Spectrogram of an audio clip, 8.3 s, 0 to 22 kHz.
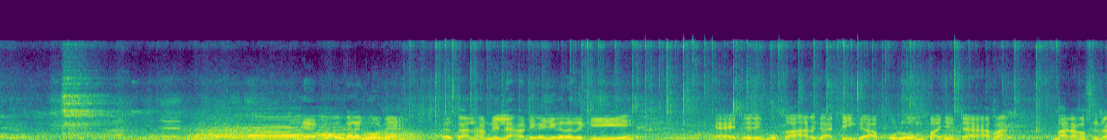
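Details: Aceh cattle crossed with Simmental at the Geurugok cattle market in Bireuen, Aceh, 13 July 2021, on a weekend before Qurban; a drawn-out harmonic moo rises through the middle while people talk loudly nearby and voices fill the rest.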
